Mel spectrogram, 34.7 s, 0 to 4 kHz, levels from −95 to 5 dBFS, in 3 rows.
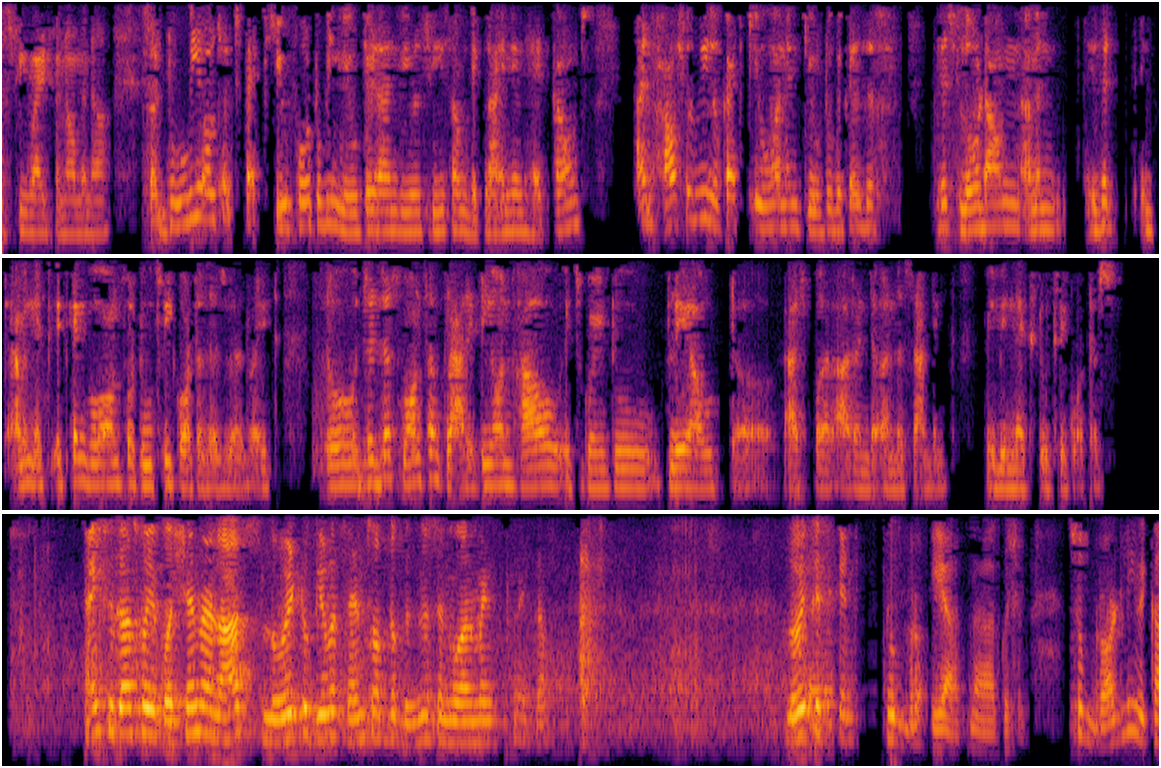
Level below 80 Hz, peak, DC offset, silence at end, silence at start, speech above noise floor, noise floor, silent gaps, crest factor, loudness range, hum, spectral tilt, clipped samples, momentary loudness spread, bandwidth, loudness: -62 dBFS; 0 dBFS; under 0.1%; 0 s; 0 s; 20 dB; -41 dBFS; 6.21-6.27 s, 10.65-10.71 s, 22.82-23.17 s; 22 dB; 12 LU; none; -9.5 dB/octave; under 0.1%; 20 LU; 4 kHz; -21 LUFS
